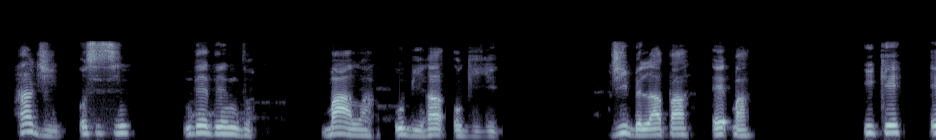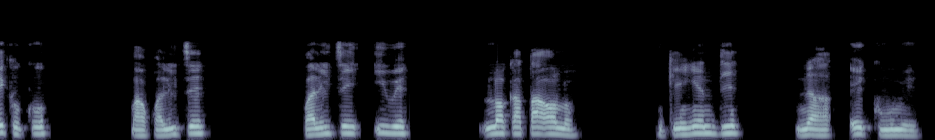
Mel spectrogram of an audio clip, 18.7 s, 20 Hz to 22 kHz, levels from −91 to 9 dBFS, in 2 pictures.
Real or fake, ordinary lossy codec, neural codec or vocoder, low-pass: real; none; none; 7.2 kHz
